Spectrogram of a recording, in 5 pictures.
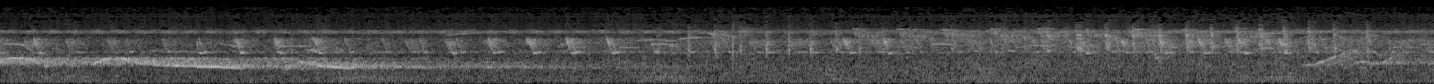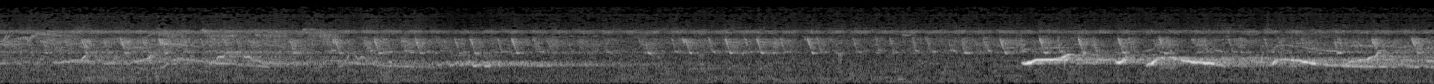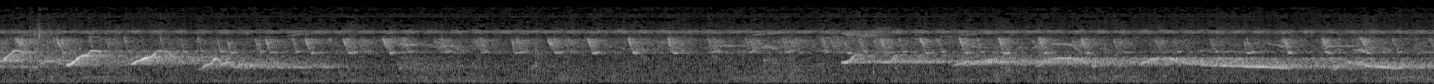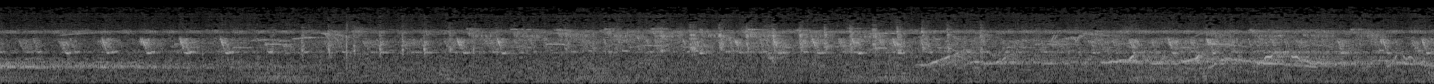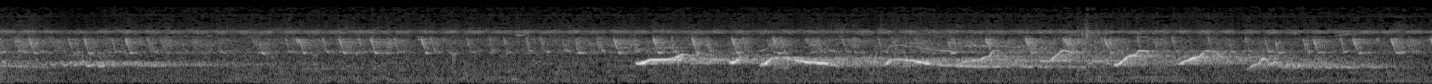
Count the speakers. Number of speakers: zero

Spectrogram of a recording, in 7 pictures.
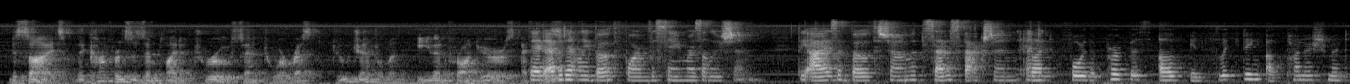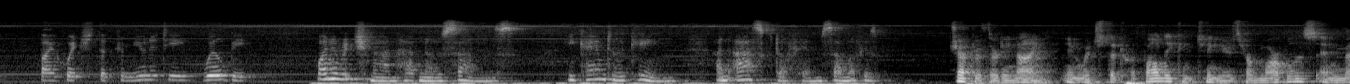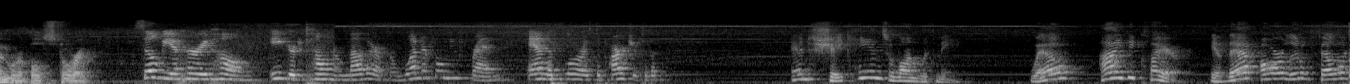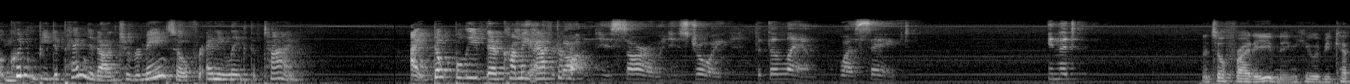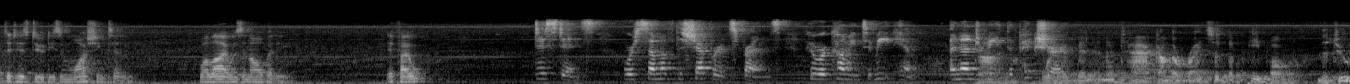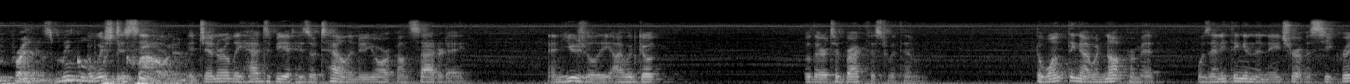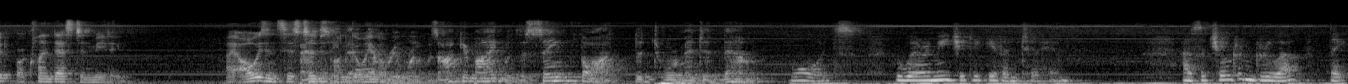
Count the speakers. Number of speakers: ten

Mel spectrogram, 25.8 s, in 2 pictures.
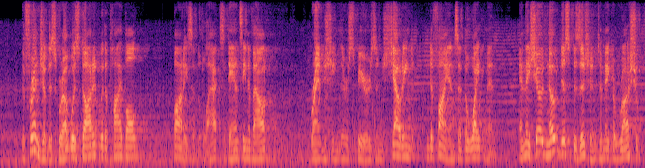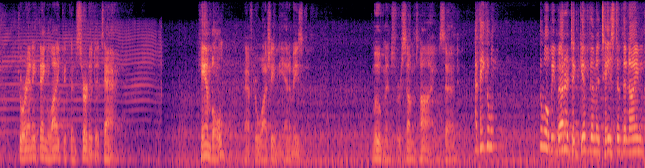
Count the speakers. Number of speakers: one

